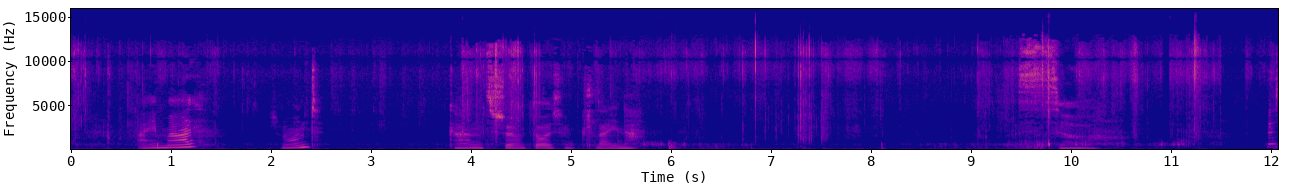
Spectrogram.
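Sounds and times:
rustling and crackling leaf litter: 0:01.4 - 0:12.0.

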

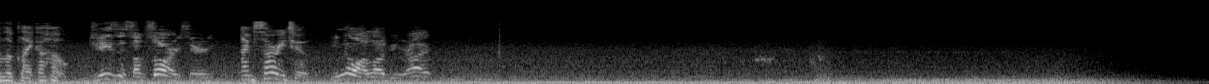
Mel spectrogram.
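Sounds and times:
airplane engine and propeller drone: 0:00.0 - 0:12.0.

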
